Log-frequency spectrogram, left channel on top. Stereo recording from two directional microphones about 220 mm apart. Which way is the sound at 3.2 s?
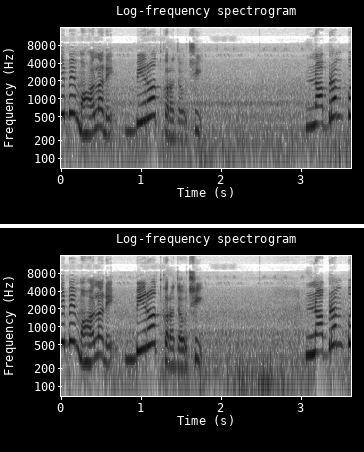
15° right (ahead or behind).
